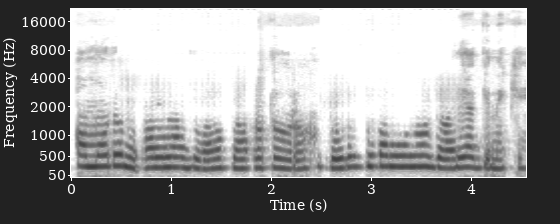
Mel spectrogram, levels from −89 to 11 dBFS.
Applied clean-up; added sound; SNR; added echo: neural mask model Resemble Enhance denoiser.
